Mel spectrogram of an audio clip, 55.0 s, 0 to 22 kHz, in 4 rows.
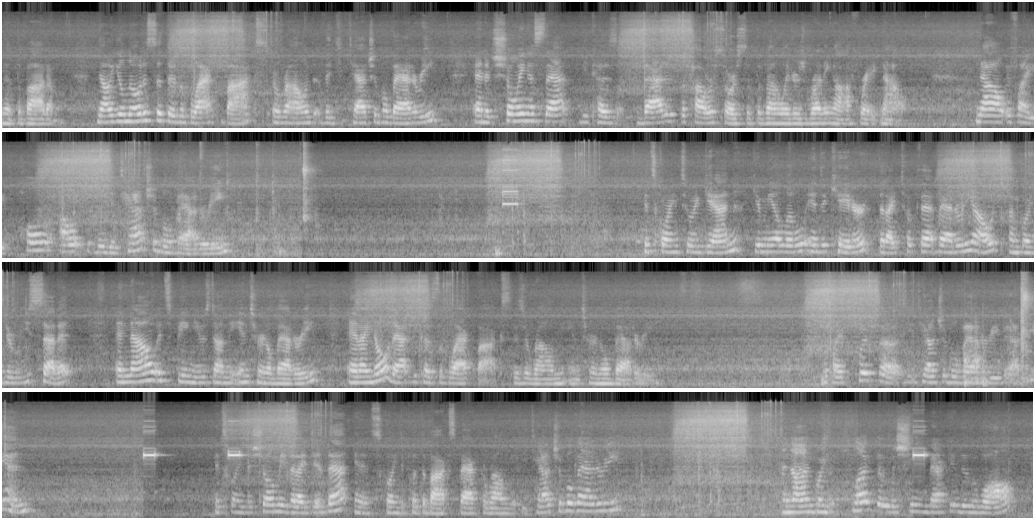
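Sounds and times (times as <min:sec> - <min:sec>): hissing air: 0:02.2 - 0:03.8, 0:08.1 - 0:09.6, 0:14.1 - 0:15.7, 0:20.2 - 0:21.7, 0:26.1 - 0:27.8, 0:32.0 - 0:33.6, 0:37.2 - 0:39.7, 0:44.2 - 0:45.6, 0:50.2 - 0:51.7
ventilator short beep: 0:20.4 - 0:20.8, 0:43.1 - 0:43.6, 0:44.3 - 0:44.7, 0:53.4 - 0:53.7
short high electronic beep: 0:43.2 - 0:43.6.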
